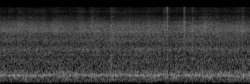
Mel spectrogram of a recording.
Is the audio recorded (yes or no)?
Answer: no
